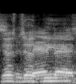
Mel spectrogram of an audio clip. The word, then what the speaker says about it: Beanz: Do we say Almighty or Almighty Beanz? Just Beanz.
